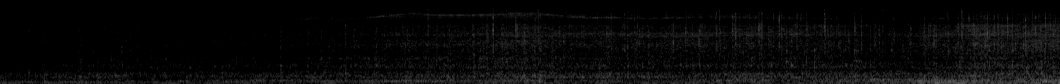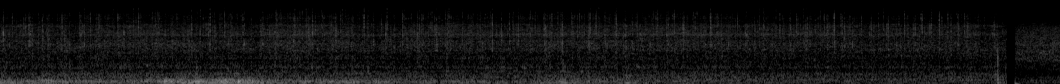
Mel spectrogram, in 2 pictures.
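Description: N gauge model freight train, an EF65 electric locomotive hauling container wagons, running past on plastic track: a steady rattling hiss of small wheels on the rails with the low hum of the model's motor. It grows louder as the train approaches, is loudest a little past halfway as it passes closest, and cuts out for an instant near the end.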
